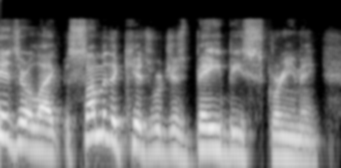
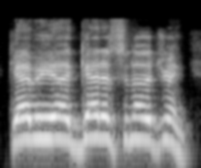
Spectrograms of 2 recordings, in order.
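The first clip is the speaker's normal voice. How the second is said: mock yell across the table, higher, louder and fast; imitating a yell; 8 semitones higher, 4 dB louder, faster than usual. Parent at the rowdy birthday table yelling for drinks, mock yell. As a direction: bark a drink order over the noise in mock. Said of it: "yelling across the table".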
